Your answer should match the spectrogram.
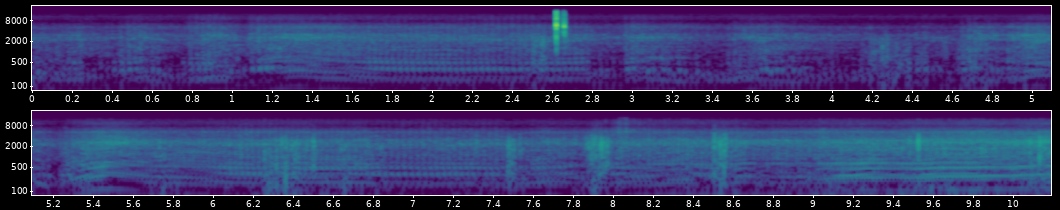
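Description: Off-road motorbike engine running at low to moderate revs, its pitch rising and falling with the throttle, louder near the end. It rides a bumpy track, so knocks and rattles come through, with one sharp click a couple of seconds in.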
